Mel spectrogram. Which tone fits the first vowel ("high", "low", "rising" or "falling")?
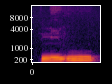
low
